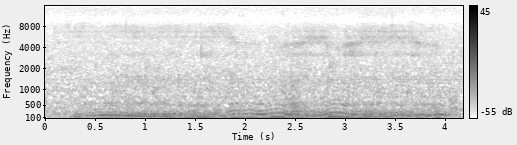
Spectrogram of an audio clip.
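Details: Low, wavering snore from Pablo, a sleeping senior Border Collie crossbreed with a patchy multicoloured coat, runs almost without pause as a droning rumble, rising and falling slightly with each breath.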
